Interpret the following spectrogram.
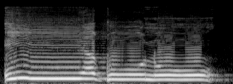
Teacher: جزم والے نون کو نہیں پڑھا جائے گا، الف کے زیر یعنی اس کو حمزہ کہا جاتا ہے، اس کو ڈائریکٹ یا جو تشدید والا ہے اس سے ملانا ہے۔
